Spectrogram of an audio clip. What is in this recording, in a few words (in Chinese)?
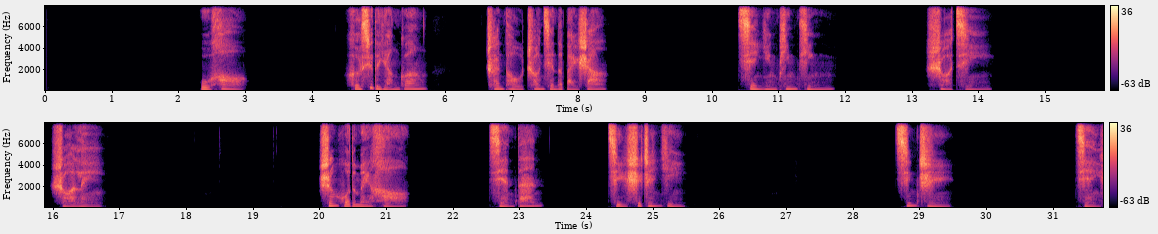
女 旁白 温暖自然 午后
